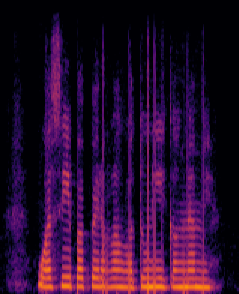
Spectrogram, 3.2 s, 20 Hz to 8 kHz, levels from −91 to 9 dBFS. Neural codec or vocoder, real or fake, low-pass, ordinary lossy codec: none; real; 7.2 kHz; Opus, 24 kbps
